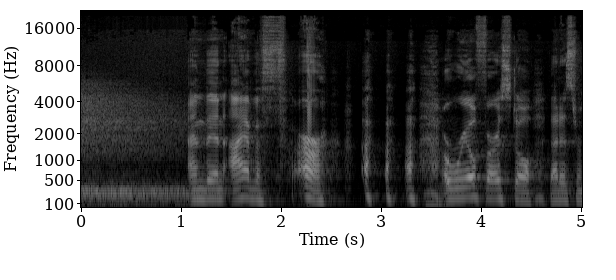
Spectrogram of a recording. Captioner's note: uptempo music; laughs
